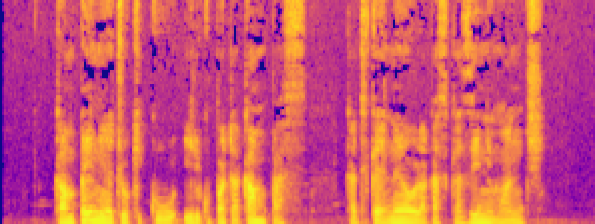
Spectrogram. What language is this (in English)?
Swahili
